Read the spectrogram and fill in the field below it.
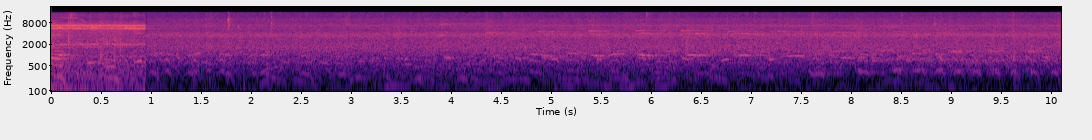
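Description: Leaves rustle in the wind.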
